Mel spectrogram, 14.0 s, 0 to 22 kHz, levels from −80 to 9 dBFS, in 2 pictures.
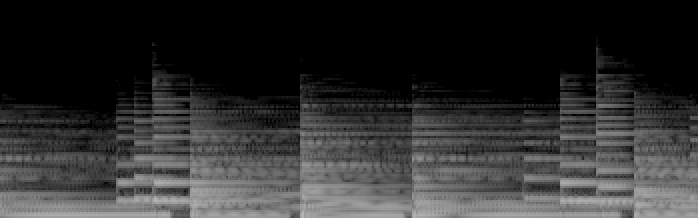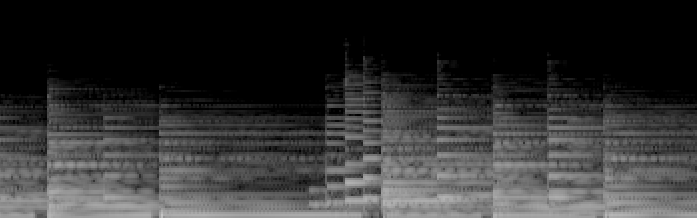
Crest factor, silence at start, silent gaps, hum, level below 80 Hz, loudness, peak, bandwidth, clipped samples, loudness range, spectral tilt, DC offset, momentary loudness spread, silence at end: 14 dB; 0 s; none; none; -26 dBFS; -24 LUFS; -8 dBFS; 5.6 kHz; under 0.1%; 2 LU; -9.5 dB/octave; under 0.1%; 6 LU; 0 s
